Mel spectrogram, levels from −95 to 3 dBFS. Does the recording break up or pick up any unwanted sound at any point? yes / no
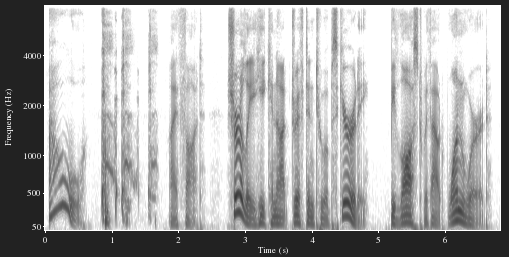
yes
